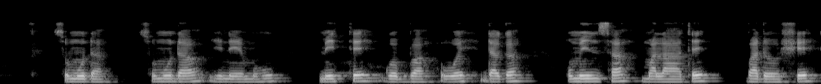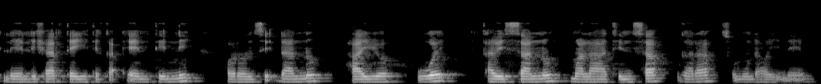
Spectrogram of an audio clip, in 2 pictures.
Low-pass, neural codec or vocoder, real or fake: 7.2 kHz; none; real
